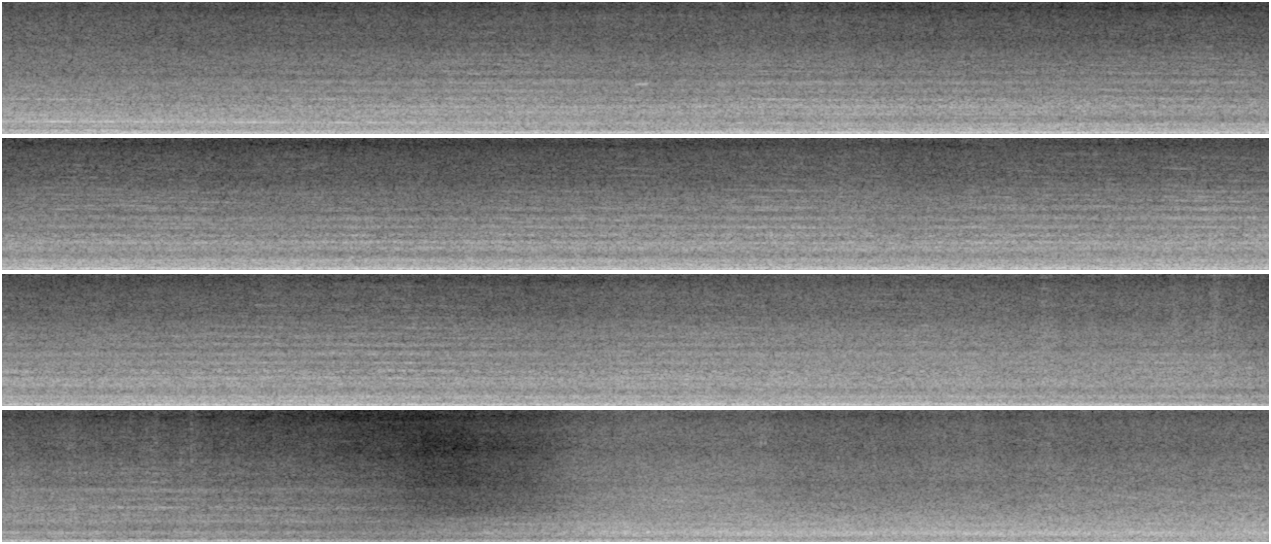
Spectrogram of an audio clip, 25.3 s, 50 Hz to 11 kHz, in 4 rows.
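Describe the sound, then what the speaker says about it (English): An EWS Class 66 freight train passes through Ealing Broadway station in the UK, a loud sustained roar of diesel engine and wagons with rhythmic clickety-clack, easing briefly near the end as it goes by. "And we have another freight train passing through."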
